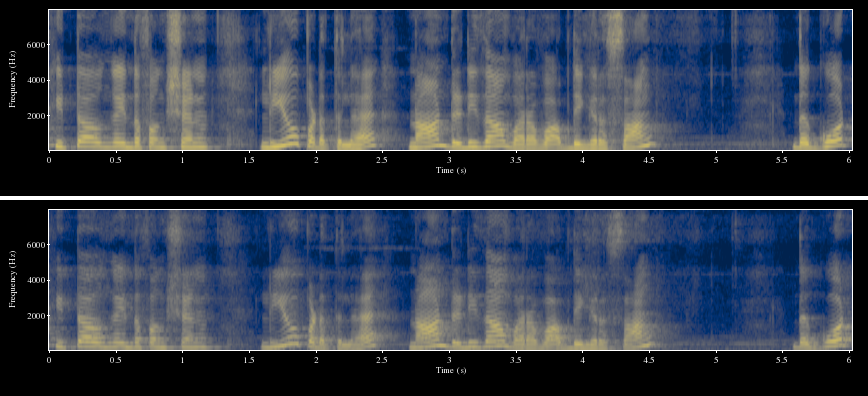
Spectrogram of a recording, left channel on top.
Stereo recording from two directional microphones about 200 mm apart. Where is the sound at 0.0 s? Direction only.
40° left (ahead or behind).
